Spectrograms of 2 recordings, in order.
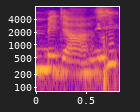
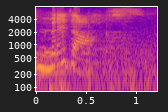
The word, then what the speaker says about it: Midas: mid ass. Why are you trying to pick at me? What is this? Is it Midas or is it mid-ass? Midas or Midas? I think it's mid-ass.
